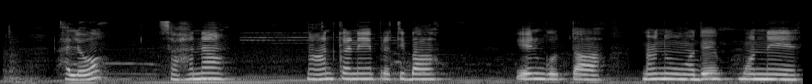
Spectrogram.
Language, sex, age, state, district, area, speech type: Kannada, female, 18-30, Karnataka, Tumkur, rural, spontaneous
